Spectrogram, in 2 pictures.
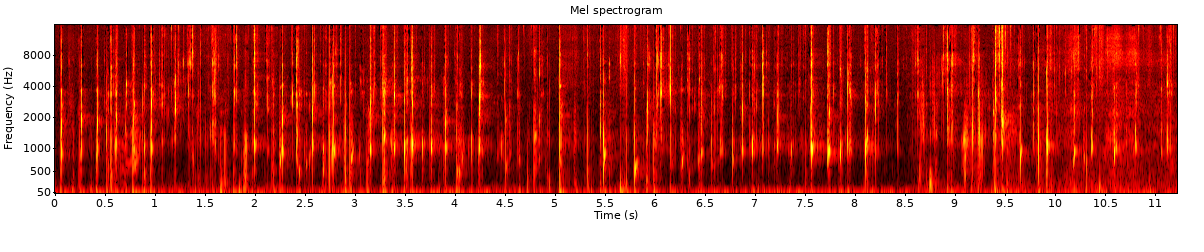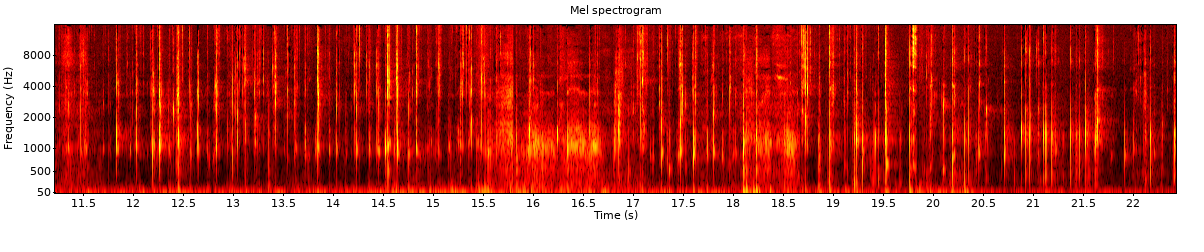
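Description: Close-miked mouth sounds of someone eating a chocolate caramel and peanut ice cream bar: continuous rapid wet clicks, smacks and chewing.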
